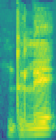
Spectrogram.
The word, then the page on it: dwle: apatani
